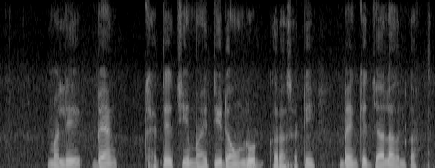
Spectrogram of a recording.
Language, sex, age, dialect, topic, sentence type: Marathi, male, 18-24, Varhadi, banking, question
